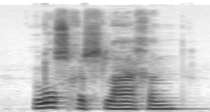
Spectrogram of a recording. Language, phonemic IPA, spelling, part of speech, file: Dutch, /ˈlɔsxəˌslaɣə(n)/, losgeslagen, verb, Nl-losgeslagen.ogg
- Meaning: past participle of losslaan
